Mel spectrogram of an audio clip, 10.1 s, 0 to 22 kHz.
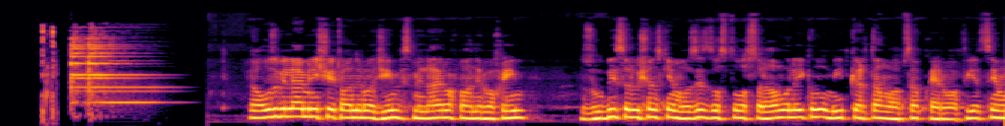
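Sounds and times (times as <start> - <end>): bright bell chime: 0.7 - 2.0.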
